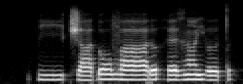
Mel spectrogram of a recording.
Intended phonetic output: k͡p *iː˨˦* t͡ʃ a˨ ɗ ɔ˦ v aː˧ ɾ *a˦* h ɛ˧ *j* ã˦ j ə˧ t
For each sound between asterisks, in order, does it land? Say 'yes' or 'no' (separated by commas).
no, no, no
